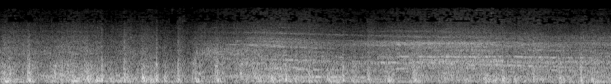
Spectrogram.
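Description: CPTM electric multiple-unit train passing at close range, its steel wheels clattering steadily over the rails. Faint, thin, high wheel-squeal tones come and go over the clatter, clearer from about two seconds in.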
